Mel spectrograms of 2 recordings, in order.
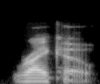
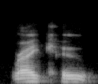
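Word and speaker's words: Raikou: and the owner of the final legendary beast ryko Riku it's right it's pronounced ryko in the Pokemon Rap Noah listen to the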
